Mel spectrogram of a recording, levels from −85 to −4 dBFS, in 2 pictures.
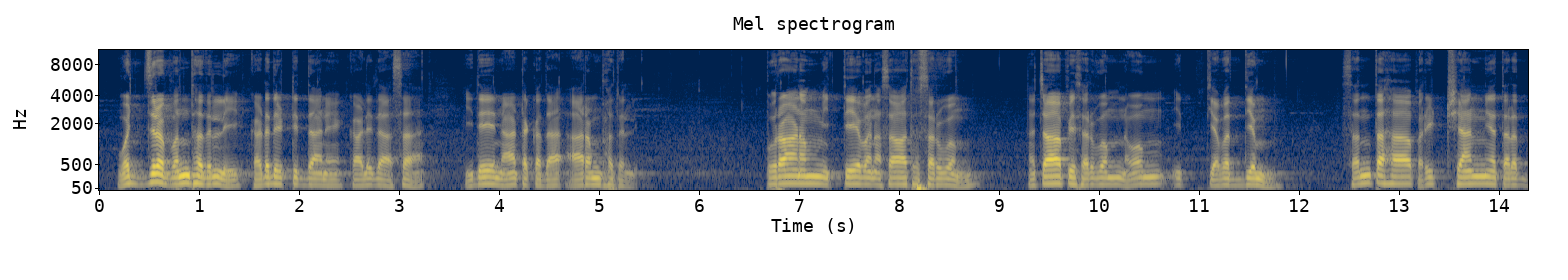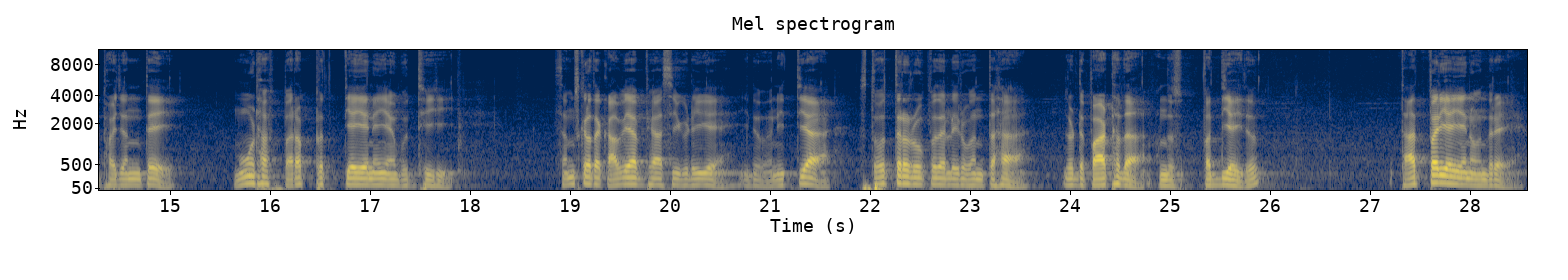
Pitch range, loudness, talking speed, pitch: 100-120 Hz, -22 LUFS, 75 wpm, 110 Hz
